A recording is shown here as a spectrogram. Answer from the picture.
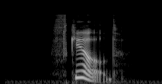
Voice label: "skilled", voice, spelling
